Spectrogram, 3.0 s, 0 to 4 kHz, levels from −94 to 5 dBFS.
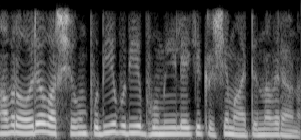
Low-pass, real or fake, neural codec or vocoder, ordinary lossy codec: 3.6 kHz; real; none; none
